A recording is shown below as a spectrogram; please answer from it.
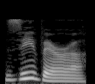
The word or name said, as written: xevera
